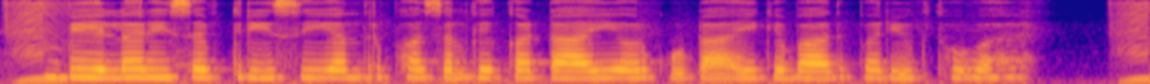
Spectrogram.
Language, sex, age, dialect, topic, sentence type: Magahi, female, 18-24, Central/Standard, banking, statement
